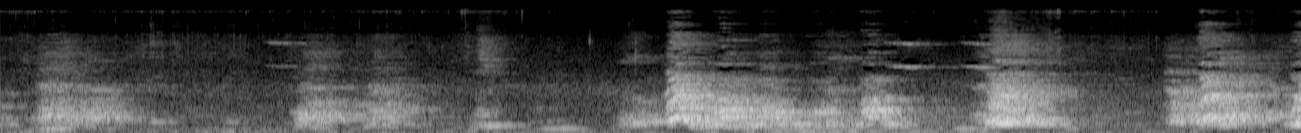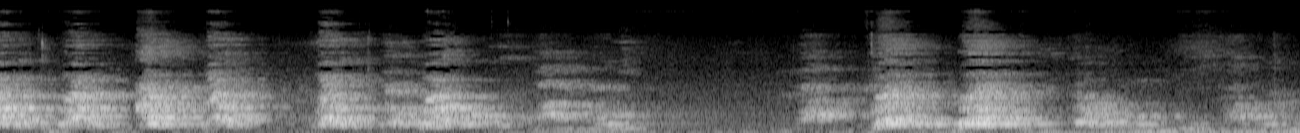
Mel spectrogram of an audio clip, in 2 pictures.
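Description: Dogs barking in a shelter kennel: a few barks in the first seconds, then a dense run of quick barks from about three to nine seconds in, and a few more near the end.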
